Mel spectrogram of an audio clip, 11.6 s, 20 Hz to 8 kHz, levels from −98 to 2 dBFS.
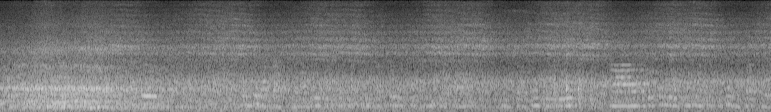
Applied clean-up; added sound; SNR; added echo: none; Train; -5 dB; reverberation time 0.7 s.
